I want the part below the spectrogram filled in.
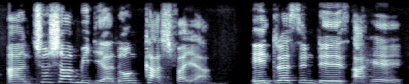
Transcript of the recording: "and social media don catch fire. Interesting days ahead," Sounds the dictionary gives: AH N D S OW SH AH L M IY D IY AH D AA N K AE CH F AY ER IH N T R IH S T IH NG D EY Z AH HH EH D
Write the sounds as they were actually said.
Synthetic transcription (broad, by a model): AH N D S OW SH AH L M IY D IY AH D AA N K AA SH F AY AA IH N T R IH S T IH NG D EY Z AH HH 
